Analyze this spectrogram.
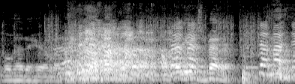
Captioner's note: laughter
